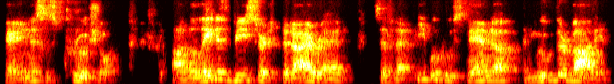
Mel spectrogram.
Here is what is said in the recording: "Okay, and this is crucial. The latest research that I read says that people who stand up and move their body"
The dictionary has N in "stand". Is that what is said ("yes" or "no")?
yes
